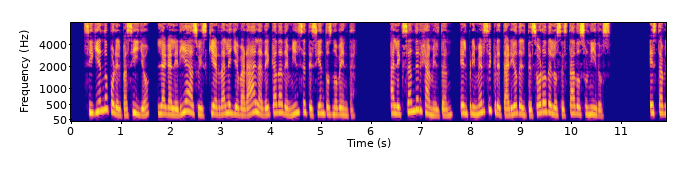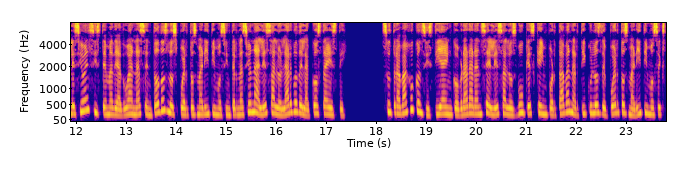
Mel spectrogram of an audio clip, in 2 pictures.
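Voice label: spanish, audio tour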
